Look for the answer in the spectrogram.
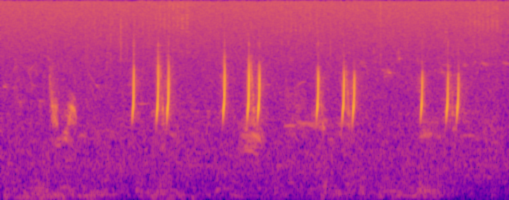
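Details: A female common quail gives sharp, high, clipped notes, singly then in quick pairs, about once a second, over faint hiss; this call is said to draw quail flying in.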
